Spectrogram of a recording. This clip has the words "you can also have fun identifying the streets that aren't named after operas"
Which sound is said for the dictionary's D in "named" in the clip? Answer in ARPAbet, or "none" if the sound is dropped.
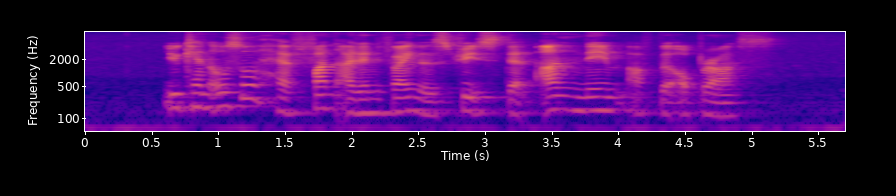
none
